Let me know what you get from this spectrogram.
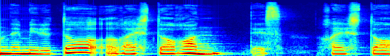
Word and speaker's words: Restaurant: レストランですね。レストラン何回も発音しちゃってください。で、最後の、えっ、と、てっていうのも発音しなくて大丈夫です。最後 N で終わっている感じですかね。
